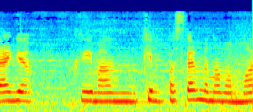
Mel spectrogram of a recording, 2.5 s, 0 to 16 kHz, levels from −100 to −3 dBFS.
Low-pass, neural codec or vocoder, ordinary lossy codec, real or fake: 14.4 kHz; none; MP3, 48 kbps; real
